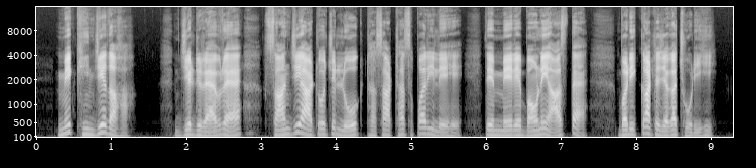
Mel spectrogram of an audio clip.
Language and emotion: Dogri, angry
